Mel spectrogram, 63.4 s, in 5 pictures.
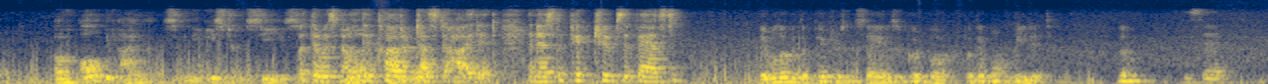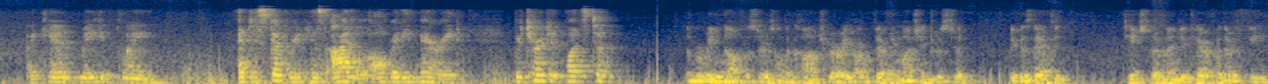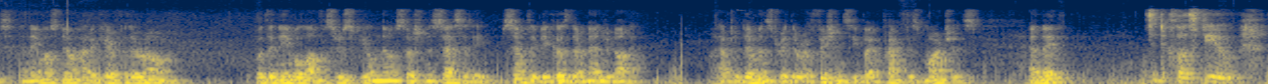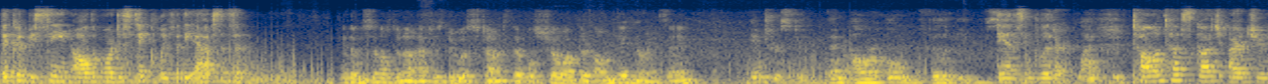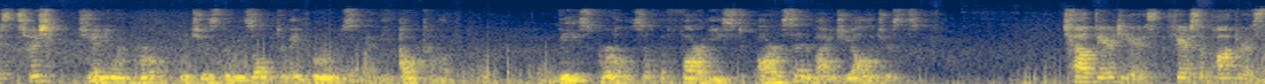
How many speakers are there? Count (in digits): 5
